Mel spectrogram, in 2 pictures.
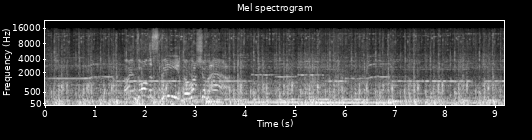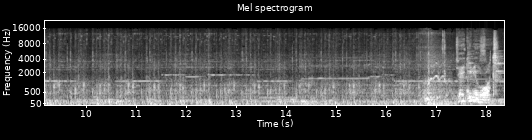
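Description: A horse in The Witcher 3 clip-clops at a steady gallop and gives a whinny, with game music and mechanical clicks underneath and a voice talking over it.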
